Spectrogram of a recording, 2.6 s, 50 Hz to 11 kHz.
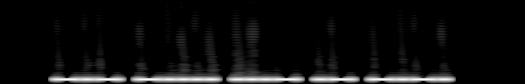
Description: Morse code, heard as a keyed tone, about 36 wpm, 700 Hz. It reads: K6VAC
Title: USA Call Signs - 5 Characters - 35wpm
